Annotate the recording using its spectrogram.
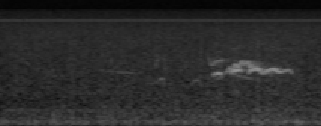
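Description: Faint background hiss with a short warbling bird call about one and a half seconds in.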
